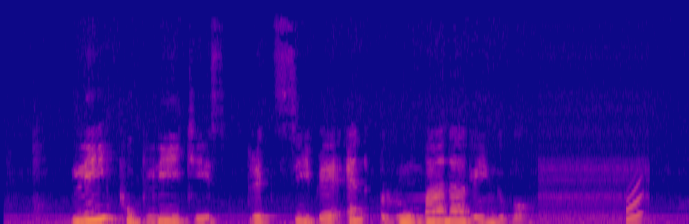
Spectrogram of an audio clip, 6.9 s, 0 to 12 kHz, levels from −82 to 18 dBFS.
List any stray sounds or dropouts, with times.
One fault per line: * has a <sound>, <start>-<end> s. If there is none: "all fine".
* has a chirp, 6.3-6.4 s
